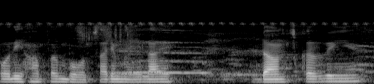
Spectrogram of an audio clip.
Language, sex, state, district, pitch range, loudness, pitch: Hindi, male, Uttar Pradesh, Shamli, 120-140 Hz, -22 LUFS, 125 Hz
